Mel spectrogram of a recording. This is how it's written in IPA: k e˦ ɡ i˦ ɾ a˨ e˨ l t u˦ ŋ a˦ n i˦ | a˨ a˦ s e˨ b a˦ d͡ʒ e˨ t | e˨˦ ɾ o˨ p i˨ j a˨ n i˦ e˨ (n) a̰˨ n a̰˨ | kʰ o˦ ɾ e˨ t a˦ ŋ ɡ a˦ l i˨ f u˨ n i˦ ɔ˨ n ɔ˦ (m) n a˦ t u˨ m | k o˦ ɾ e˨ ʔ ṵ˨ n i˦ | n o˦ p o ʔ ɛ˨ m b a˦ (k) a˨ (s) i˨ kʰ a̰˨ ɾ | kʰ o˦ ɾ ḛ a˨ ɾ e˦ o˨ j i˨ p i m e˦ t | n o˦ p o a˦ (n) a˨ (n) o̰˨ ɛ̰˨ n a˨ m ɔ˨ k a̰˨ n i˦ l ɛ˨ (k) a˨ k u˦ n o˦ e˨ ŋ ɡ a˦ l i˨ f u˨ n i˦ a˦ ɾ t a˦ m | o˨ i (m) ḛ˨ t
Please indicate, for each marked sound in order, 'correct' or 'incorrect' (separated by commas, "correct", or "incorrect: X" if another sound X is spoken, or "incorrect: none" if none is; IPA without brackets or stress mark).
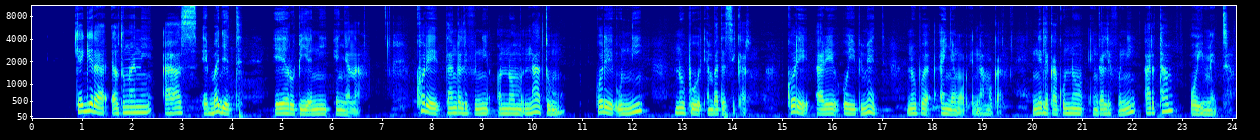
incorrect: ɲ, correct, incorrect: t, correct, incorrect: ɲ, incorrect: ŋ, correct, correct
